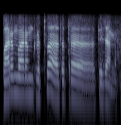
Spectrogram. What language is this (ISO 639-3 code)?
san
